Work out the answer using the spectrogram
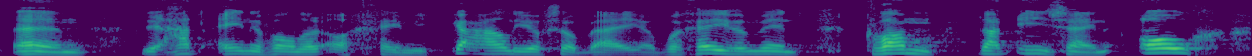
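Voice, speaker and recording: An older man with a slightly high voice, speaking. He preaches in a relaxed, storytelling way and chuckles often as he explains his points. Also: moderate pace. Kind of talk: sermon.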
